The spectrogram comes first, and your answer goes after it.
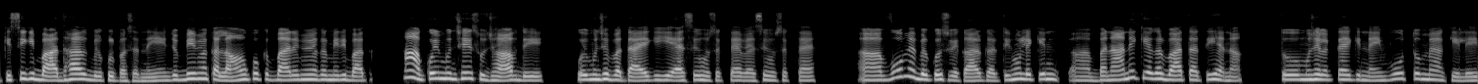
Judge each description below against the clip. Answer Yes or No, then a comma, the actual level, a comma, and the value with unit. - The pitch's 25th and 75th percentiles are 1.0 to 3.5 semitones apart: No, average, 3.9 semitones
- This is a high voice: Yes, high, 210 Hz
